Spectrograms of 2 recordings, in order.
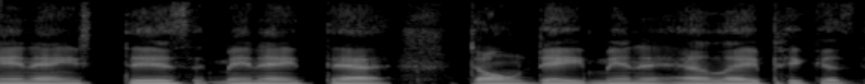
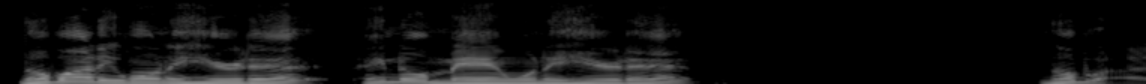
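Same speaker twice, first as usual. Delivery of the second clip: ordinary talk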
